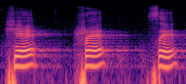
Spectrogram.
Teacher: ये उष्मीय व्यंजन है तालव्य मुर्धन्य और दंते · यह तो तालव्य से है यह मुर्धन्य से है यह दंत से है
